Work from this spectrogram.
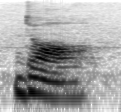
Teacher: E aqui é o som de O normal, aberto, door, com R fica door. Se fosse um britânico eu tiraria esse R, door, alongava só o O.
